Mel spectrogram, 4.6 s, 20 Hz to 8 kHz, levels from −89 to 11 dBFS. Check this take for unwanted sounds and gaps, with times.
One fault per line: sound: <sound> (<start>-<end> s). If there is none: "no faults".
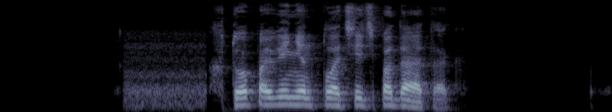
no faults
